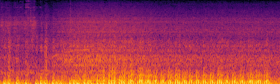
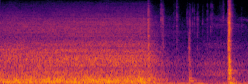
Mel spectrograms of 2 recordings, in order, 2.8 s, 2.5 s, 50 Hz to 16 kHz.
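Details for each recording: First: Barn-find Mercedes 190E after years off the road, first restart: loud, deep, blatting rumble swelling with revs, far coarser than stock, like a tractor; exhaust leaking through a holed rear resonator. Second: Barn-find Mercedes 190E, not run properly for years, key cycled before starting: steady low electric hum for about a second and a half then clicks, the fuel pump priming normally.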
